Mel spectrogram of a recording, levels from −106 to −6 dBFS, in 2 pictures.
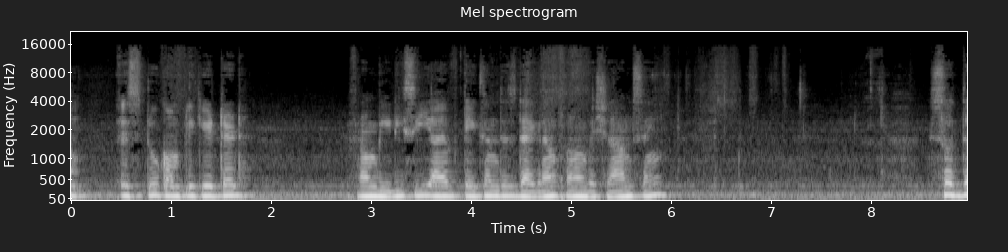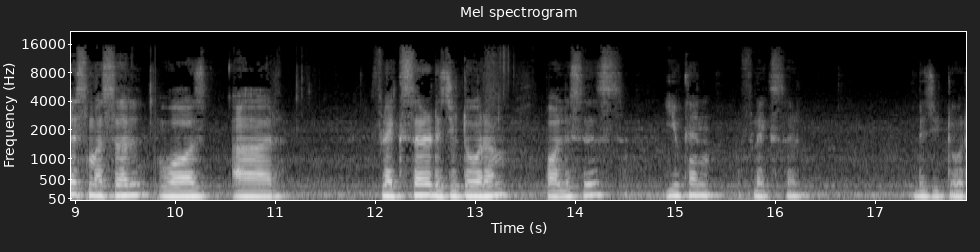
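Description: A brief jumble at 9.78 to 9.80 s comes from chunks out of order: one 10 ms chunk arrived a chunk late and plays after its successor, leaving hard joins. Unlike a dropout, no audio is missing and there is no silent gap, just swapped sound.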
